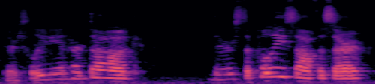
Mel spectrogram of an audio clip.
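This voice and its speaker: A woman with a fairly high voice reads a picture book aloud for children. She tells it expressively and drops in chatty little asides. She sounds a bit away from the microphone. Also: moderate pace, creaky, distant mic. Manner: expressive storytelling with chatty asides to young listeners. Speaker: story time reader, teacher.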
